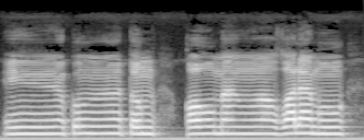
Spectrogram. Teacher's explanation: اخفا کے ساتھ، یعنی خیشوم میں آواز لے جا کر پڑھنا ہے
